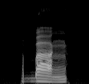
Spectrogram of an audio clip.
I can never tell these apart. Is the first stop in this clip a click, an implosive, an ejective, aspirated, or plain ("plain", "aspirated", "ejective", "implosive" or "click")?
implosive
